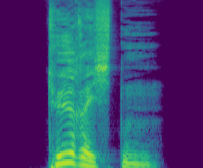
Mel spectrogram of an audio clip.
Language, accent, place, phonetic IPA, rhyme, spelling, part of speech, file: German, Germany, Berlin, [ˈtøːʁɪçtn̩], -øːʁɪçtn̩, törichten, adjective, De-törichten.ogg
- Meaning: inflection of töricht: 1. strong genitive masculine/neuter singular 2. weak/mixed genitive/dative all-gender singular 3. strong/weak/mixed accusative masculine singular 4. strong dative plural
